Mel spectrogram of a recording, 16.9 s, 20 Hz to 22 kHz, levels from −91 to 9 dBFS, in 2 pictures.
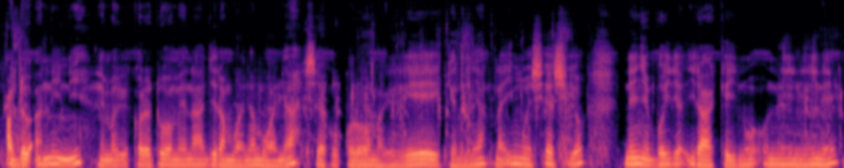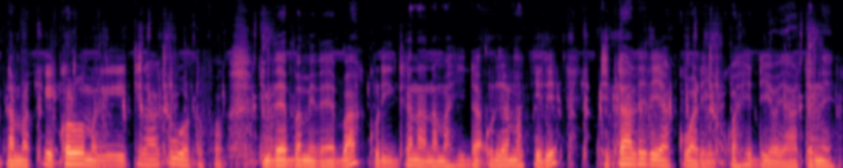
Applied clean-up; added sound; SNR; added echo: neural mask model Resemble Enhance denoiser.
